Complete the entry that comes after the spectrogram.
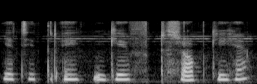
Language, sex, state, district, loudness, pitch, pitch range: Hindi, female, Jharkhand, Ranchi, -19 LUFS, 230 Hz, 225-235 Hz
